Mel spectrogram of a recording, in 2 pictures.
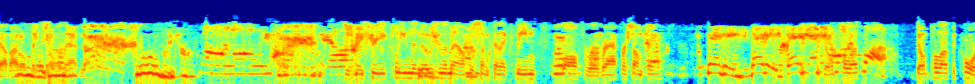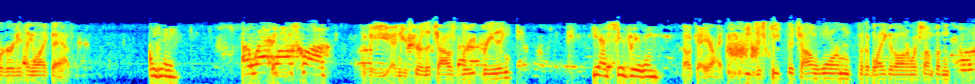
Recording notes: Provided assistance over the phone as a woman endured labor.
